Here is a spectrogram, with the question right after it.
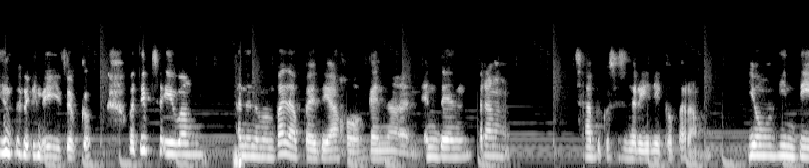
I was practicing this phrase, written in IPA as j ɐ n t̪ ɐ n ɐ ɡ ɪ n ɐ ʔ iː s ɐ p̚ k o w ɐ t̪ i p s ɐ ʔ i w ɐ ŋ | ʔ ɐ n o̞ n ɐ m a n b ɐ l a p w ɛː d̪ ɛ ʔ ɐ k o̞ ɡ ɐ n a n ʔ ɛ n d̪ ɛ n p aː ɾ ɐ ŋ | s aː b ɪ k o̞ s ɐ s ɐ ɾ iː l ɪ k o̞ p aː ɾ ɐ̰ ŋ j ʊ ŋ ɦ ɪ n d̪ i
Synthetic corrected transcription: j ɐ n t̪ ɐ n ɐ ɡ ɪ n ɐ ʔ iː s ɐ p̚ k o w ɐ t̪ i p s ɐ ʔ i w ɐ ŋ | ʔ ɐ n o̞ n ɐ m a n p ɐ l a p w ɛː d̪ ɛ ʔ ɐ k o̞ ɡ ɐ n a n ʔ ɛ n d̪ ɛ n p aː ɾ ɐ ŋ | s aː b ɪ k o̞ s ɐ s ɐ ɾ iː l ɪ k o̞ p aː ɾ ɐ̰ ŋ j ʊ ŋ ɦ ɪ n d̪ i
